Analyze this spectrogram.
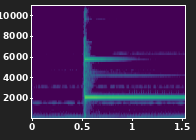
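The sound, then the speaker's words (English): A phone notification ping rings once, a single clear, high-pitched ding that strikes sharply and then hangs in a long, slowly fading tone against near silence. “When I sat back down, my phone pinged again.”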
